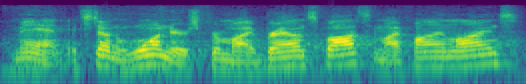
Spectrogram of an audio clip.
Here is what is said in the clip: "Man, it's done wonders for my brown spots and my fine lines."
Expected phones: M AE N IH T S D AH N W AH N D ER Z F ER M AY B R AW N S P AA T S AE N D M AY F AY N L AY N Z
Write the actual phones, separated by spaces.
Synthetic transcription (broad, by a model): M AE N IH T S D AH N W AH N D ER Z F ER M AY B R AW N S P AA T S N M AY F AY N L AY N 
